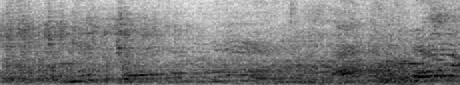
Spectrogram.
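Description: Indistinct voices from the dark ride's recorded soundtrack and riders' chatter, over a steady low hum.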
